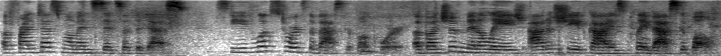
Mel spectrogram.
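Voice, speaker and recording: A woman's voice: mid-range voice, moderate pace. Woman narrating stage directions, echoey and noisy. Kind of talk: scripted narration at live table read. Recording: echoey, noisy, distant live stage pickup.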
